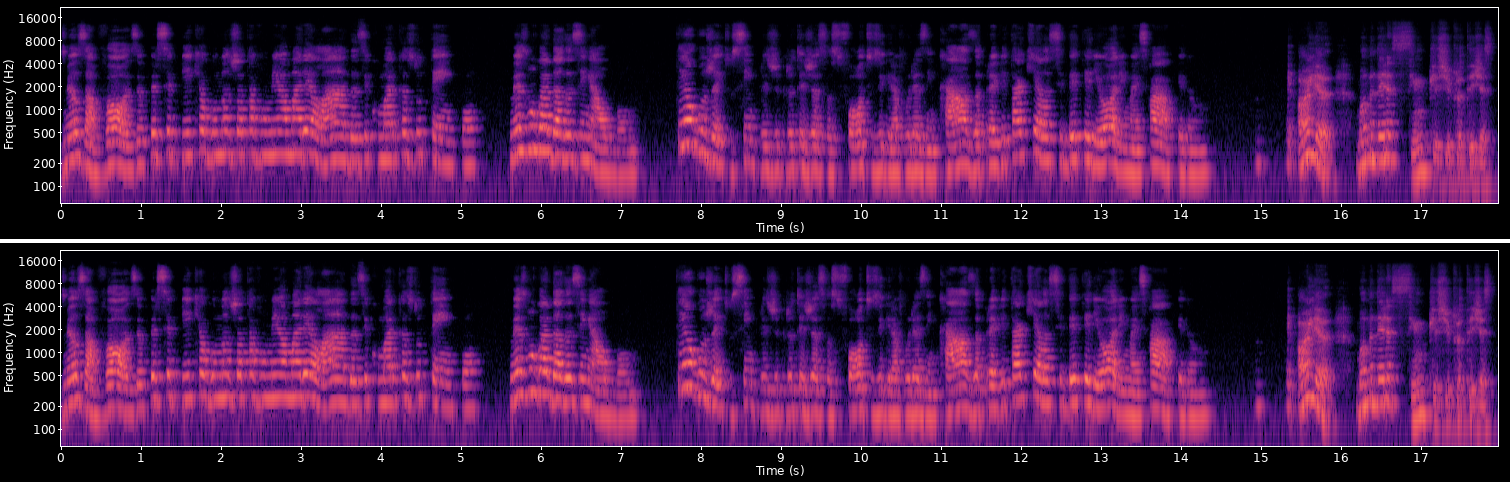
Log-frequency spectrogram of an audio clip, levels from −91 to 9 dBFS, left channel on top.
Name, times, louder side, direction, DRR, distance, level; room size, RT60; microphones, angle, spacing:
voice 1, 0.0-5.1 5.6-7.2 7.7-14.3, right 1 dB, 20° right, -2 dB, 4.8 m, -29 dB
voice 2, 15.4-17.8, equal, 45° right, -3 dB, 4.9 m, -30 dB
11.5 x 5.3 x 3.5 m, 0.25 s
head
